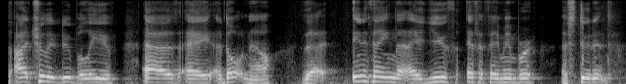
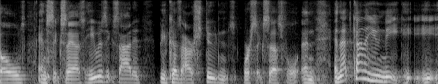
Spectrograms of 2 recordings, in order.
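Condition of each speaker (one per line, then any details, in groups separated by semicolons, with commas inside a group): Cerebral palsy; present from birth; falls at times
No condition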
